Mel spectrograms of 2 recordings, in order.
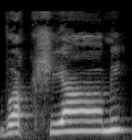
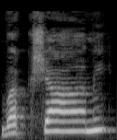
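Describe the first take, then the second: First: A y sound is heard after ksh. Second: There is no y sound after ksh. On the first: The speaker calls it right. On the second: The speaker calls it wrong.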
